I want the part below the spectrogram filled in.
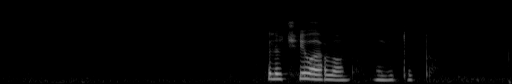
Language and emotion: Russian, neutral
